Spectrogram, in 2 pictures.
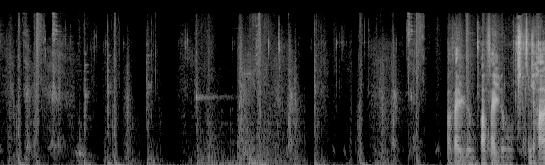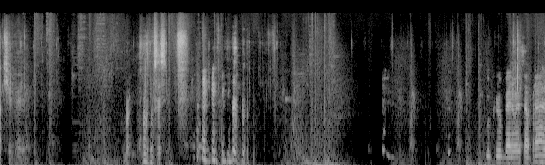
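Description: Game blows thump and swish in quick bursts.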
